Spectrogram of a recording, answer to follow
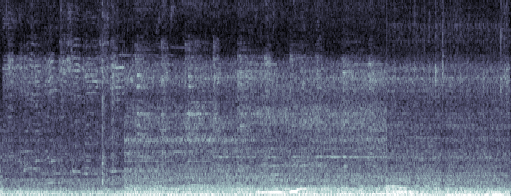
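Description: Steady outdoor street noise with traffic and engine sound, and music playing faintly in the background.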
